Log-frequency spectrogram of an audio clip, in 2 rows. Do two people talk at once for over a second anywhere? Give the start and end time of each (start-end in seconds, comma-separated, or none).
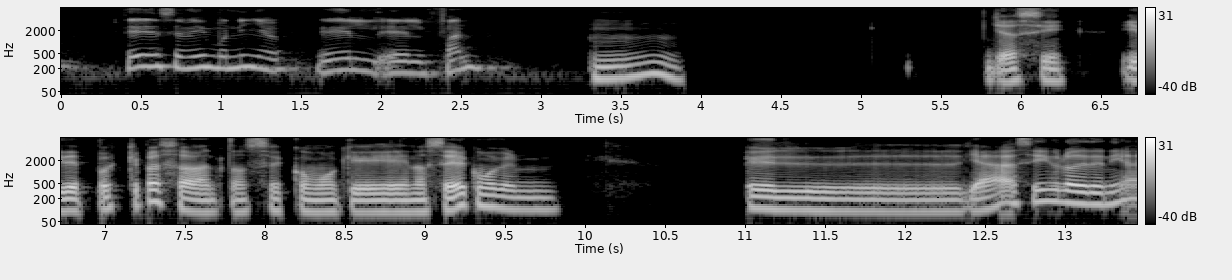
none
